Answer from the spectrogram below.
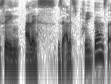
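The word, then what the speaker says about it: Krige: Is it Alice Krieger? Is that how you pronounce her surname?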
